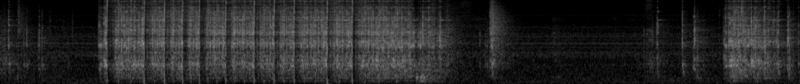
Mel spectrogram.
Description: A very small motor starts and clicking is present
